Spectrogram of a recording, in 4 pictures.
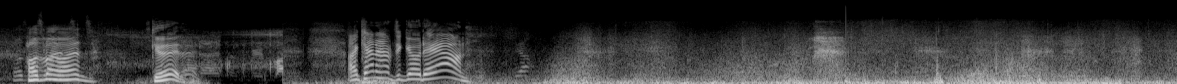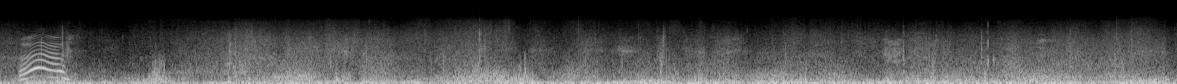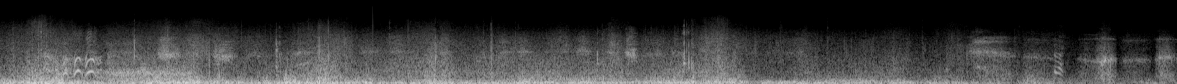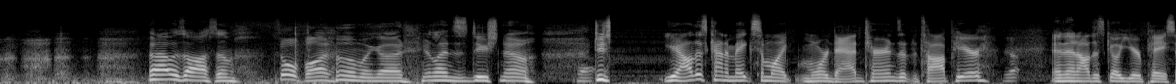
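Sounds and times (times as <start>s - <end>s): wind rushing on microphone: 0.0s - 2.2s, 2.8s - 47.0s
skis hissing through powder snow: 5.0s - 27.1s.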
